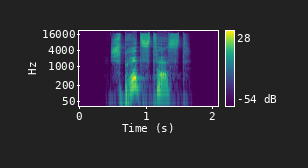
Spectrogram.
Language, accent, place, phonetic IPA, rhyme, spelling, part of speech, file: German, Germany, Berlin, [ˈʃpʁɪt͡stəst], -ɪt͡stəst, spritztest, verb, De-spritztest.ogg
- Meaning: inflection of spritzen: 1. second-person singular preterite 2. second-person singular subjunctive II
